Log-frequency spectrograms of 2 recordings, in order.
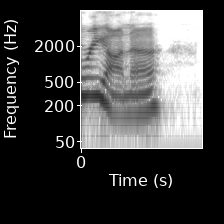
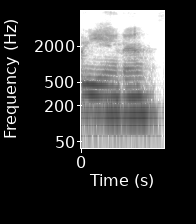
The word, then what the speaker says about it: Rihanna: Like, y'all let him get away with hitting Rihanna I'm going to say her name right just automatically one day. – Rihanna. – Sorry, Rihanna.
